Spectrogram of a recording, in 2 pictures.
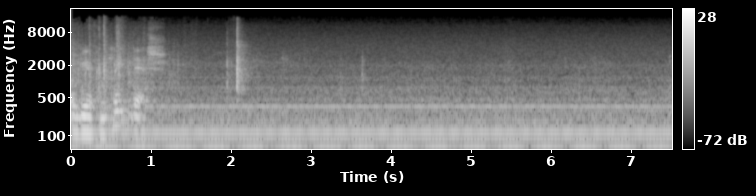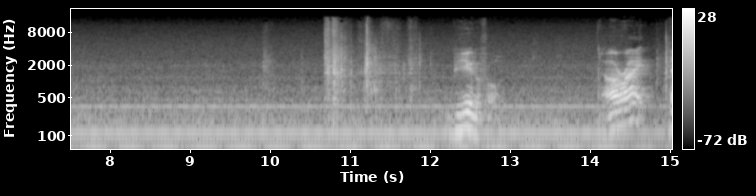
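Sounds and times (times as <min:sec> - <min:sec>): steady mechanical hum: 0:00.0 - 0:15.0.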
